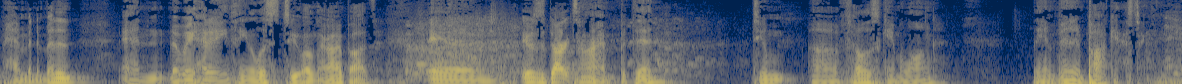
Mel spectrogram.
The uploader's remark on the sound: Live at the Downtown Independent. Live show with My Brother, My Brother and Me at the Downtown Independent in Los Angeles.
